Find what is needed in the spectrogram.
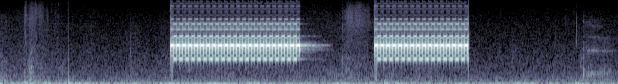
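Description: Phone ringing with an electronic trill: two rings, the second a little shorter, with a short pause between them.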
